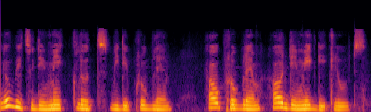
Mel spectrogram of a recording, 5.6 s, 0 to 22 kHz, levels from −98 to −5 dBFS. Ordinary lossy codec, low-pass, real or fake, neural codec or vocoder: AAC, 32 kbps; 7.2 kHz; fake; codec, 16 kHz, 2 kbps, X-Codec, HuBERT features, trained on LibriSpeech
